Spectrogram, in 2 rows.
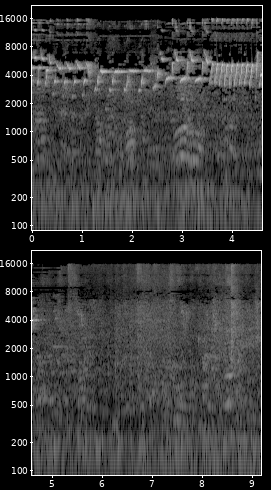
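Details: Mestizo goldfinch hybrid from a goldfinch association performing at a Sunday morning café meet in Ksar El Kebir, Morocco, February 2020. Bright, fast twittering phrases and a buzzy trill end after about four seconds, leaving background chatter and hum.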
